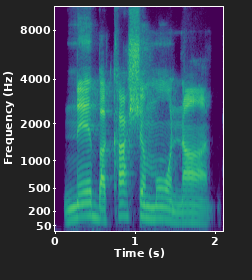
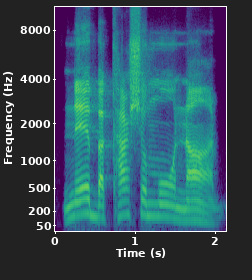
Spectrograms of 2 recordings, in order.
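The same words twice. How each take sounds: First: Said in the usual way. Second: Ne bakasha mo nan said slowly, each syllable clear; slow model word. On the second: Shown as a demonstration. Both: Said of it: "And we swim, or we are swimming".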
